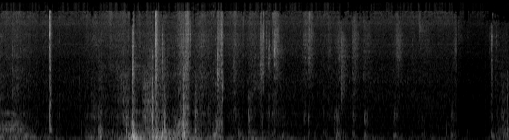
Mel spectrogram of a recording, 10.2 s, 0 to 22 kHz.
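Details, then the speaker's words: Nissan S13 240SX budget turbo build, key on before first start, laptop connected for base tune. Quiet background with sharp irregular single clicks every second or so, a relay clicking on and off; cause unknown. "i don't know if you guys can hear that but there's a relay that keeps clicking every now and again"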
